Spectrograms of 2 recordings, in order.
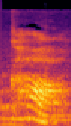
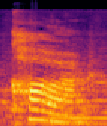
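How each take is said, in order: First: It is said in an Australian accent. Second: It is said in an American accent. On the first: "In Australian accents" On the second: "In American accents"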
